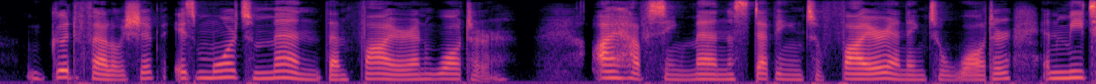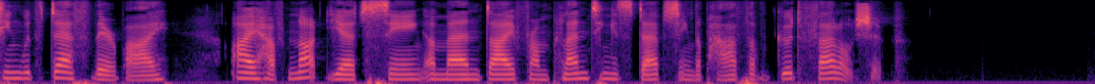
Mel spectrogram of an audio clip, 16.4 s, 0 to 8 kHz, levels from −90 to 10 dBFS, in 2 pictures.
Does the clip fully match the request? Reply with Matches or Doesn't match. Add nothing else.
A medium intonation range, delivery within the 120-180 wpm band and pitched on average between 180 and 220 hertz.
Matches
